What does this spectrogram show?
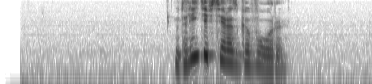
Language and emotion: Russian, angry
